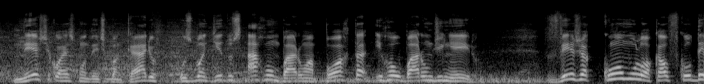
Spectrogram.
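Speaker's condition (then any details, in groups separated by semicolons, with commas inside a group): No condition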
